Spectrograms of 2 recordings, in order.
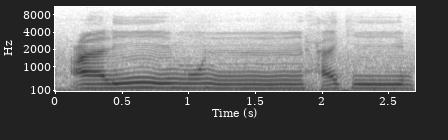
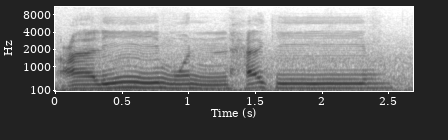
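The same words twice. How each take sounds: First: The n is prolonged with an added nasal hum. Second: The n is clear with no added nasal hum. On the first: The speaker calls it wrong. "Bukan dibaca alimun hakim, salah" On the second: The speaker calls it right. "dibaca jelas sesuai makhrajnya tanpa tambahan dengung"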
